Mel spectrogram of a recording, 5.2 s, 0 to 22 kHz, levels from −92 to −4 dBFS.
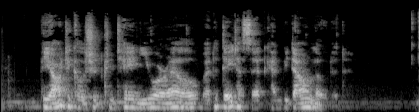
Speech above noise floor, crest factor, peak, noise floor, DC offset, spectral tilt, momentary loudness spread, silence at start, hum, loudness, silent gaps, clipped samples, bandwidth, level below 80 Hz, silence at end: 40 dB; 20 dB; -10 dBFS; -68 dBFS; under 0.1%; -4 dB/octave; 8 LU; 0.1 s; none; -28 LUFS; none; under 0.1%; 15 kHz; -62 dBFS; 0.05 s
